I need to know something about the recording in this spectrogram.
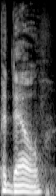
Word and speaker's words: padel: You hear about padel. Am I saying it right? I feel like I say it right and everyone says it wrong. Is it paddle or padel? I say padel as well.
